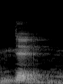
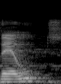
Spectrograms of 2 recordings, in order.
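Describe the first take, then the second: First: The word ends in one plain vowel sound. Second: The word ends with an audible t sound. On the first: The speaker calls it right. "decimos de" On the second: The speaker calls it wrong. "no decimos deut"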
